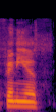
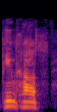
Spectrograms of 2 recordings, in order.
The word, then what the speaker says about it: Pinchas: name, what's popularly said Phineas, and now it's and as per the Masoretic pointing, it's pronounced Pinchas.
